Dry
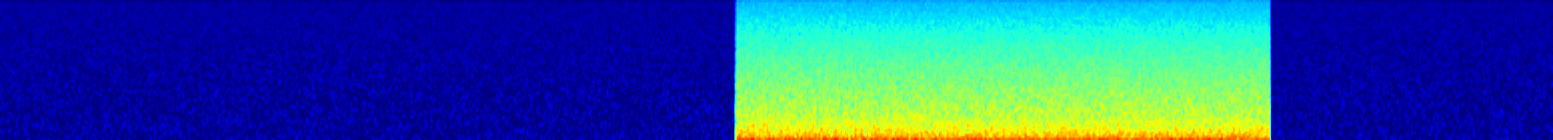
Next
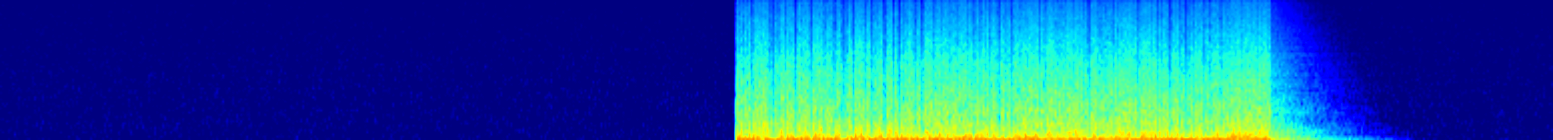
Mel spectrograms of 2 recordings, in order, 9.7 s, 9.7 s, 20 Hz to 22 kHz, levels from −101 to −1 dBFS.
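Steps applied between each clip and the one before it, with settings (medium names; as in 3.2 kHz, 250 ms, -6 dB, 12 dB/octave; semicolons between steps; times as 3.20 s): overload inside the chain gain 18.5 dB; Schroeder reverb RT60 0.98 s, combs from 29 ms, DRR 10.5 dB; trim -4.5 dB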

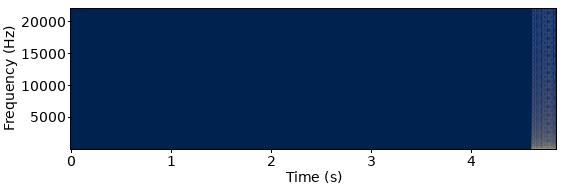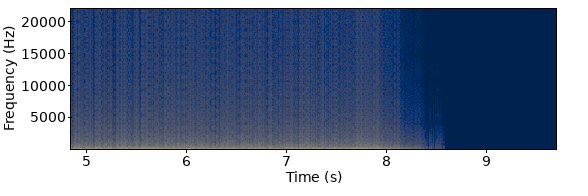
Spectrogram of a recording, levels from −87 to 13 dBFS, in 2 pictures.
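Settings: gate -49 dBFS, range -15 dB; sample-and-hold 33×; bit-crushed delay 207 ms, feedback 35%, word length 8-bit, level -5.5 dB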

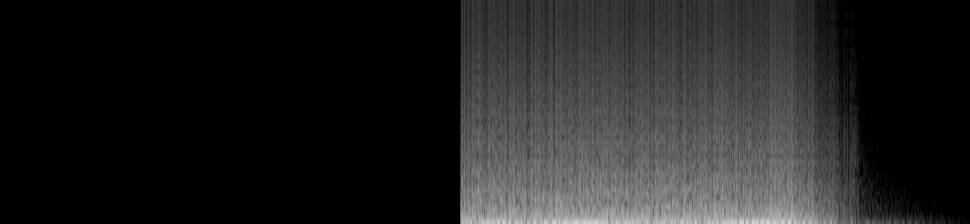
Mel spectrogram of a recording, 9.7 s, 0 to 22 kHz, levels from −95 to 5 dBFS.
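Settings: two-slope reverb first 0.69 s, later 2.5 s, from -20 dB, DRR 12.5 dB; trim -5 dB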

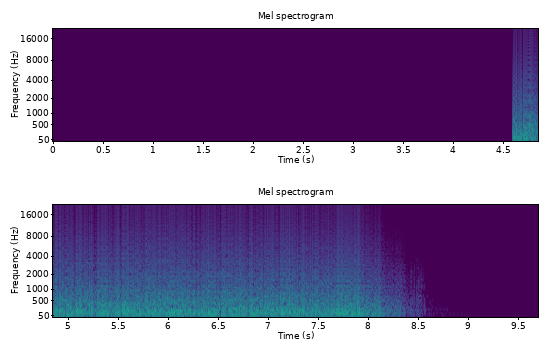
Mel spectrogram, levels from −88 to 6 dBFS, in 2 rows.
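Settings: high-pass 100 Hz 12 dB/octave; trim -1 dB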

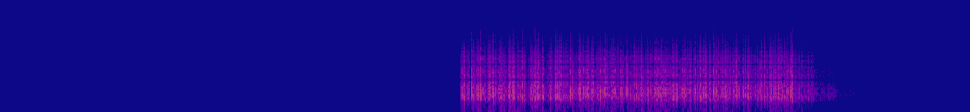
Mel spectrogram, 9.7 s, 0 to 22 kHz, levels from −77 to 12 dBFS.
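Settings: sample-and-hold 38×; mistuned SSB +68 Hz 340–3600 Hz; Chebyshev shaper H 7 -19 dB, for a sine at -28 dBFS; trim +8.5 dB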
